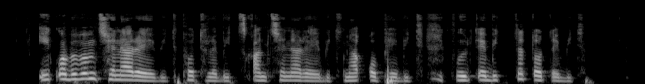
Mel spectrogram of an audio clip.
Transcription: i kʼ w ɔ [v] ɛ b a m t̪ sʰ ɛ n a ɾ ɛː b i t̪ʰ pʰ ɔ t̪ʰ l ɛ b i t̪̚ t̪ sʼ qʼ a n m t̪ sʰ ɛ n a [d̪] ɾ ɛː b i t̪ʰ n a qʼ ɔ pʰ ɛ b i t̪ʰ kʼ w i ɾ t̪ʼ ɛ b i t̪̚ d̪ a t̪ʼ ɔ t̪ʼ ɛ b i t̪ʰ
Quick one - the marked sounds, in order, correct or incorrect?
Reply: incorrect: b, incorrect: none

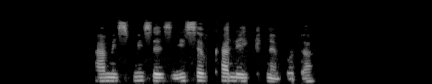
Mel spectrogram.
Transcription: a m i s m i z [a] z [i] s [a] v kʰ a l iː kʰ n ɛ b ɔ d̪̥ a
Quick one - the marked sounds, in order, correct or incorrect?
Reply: incorrect: ɛ, incorrect: iː, incorrect: ɛ

